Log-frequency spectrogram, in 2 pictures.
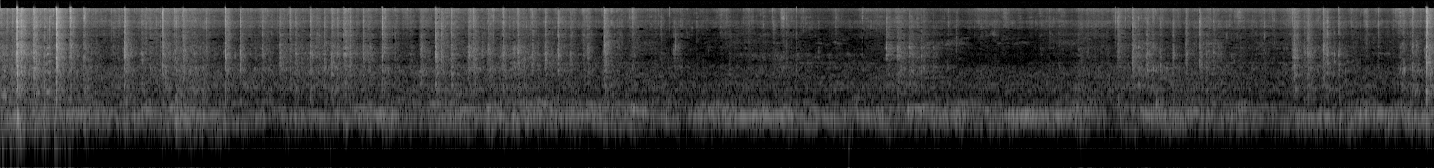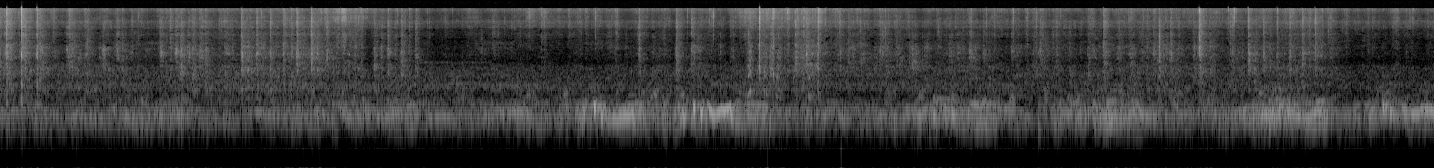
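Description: A flock of pigeons coos steadily close by.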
